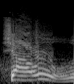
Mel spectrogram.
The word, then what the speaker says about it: Shaul: When Saul of Tarsus was on his way to Damascus, of course we know him as Paul, but it's Saul. Shaul would be the correct way to say his name.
